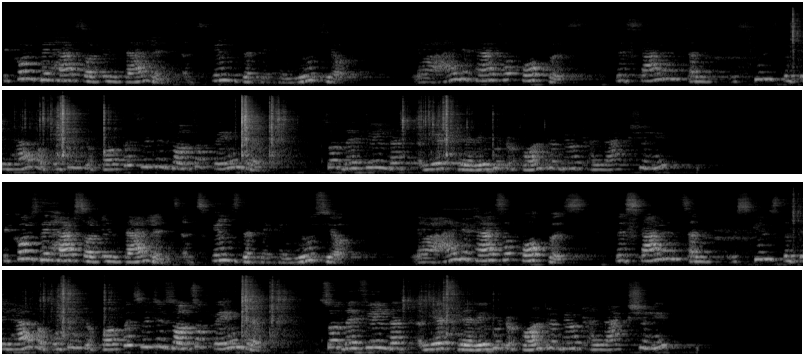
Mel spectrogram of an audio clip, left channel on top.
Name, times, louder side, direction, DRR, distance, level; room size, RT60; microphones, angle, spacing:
voice 1, 0.0-3.5 4.1-5.8 6.1-10.7 11.2-15.0, right 6 dB, 70° right, 0.4 m, -35 dB
sound 1, 7.5-7.6 7.9-9.2 9.5-9.6 10.3-11.2 11.6-11.7 12.0-13.5, left 6 dB, 90° left, 1.5 m, -36 dB
18.5 x 9.0 x 2.5 m
head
